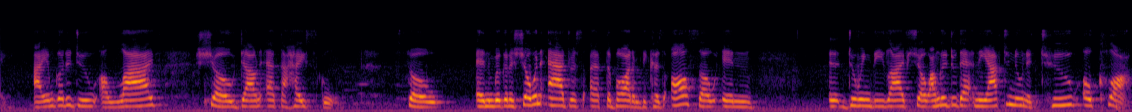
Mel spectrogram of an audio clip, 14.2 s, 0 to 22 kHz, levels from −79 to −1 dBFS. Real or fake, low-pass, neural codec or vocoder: real; 7.2 kHz; none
